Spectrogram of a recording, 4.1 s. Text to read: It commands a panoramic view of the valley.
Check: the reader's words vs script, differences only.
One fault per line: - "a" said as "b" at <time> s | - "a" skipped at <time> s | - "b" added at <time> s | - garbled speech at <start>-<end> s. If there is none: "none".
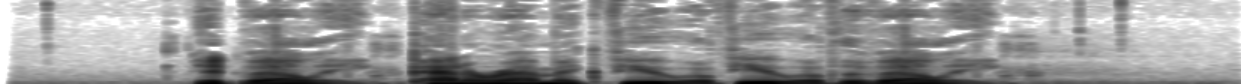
- "commands" said as "valley" at 0.8 s
- "view of" added at 2.4 s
